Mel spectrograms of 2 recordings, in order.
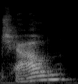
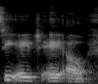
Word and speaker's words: Chao: and Transportation Secretary Elaine, is it Chow, implemented it. I'm not sure how it's pronounced. I'm not sure how to pronounce her last name. It's Chao.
